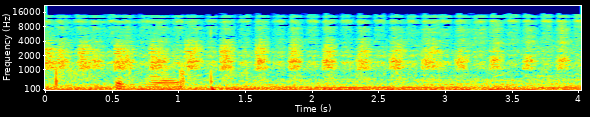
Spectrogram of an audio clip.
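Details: Rhythmic rapid panting from the dogs Oliang and Nomyen, kept at a dog hotel and fed a raw diet, with a short thin whine early on. Breathy pulses keep an even pace throughout.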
